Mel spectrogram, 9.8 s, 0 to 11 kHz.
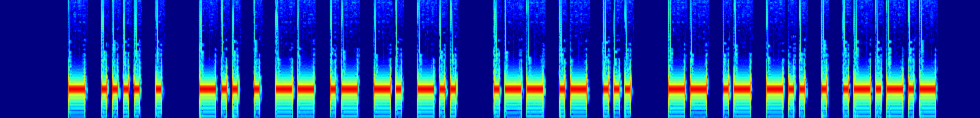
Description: Morse code, heard as a keyed tone, about 22 wpm, 700 Hz. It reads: THE DEMAND WAS MADE.
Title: Sentences from Top 1000 Words - Review Part 4 - 22wpm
